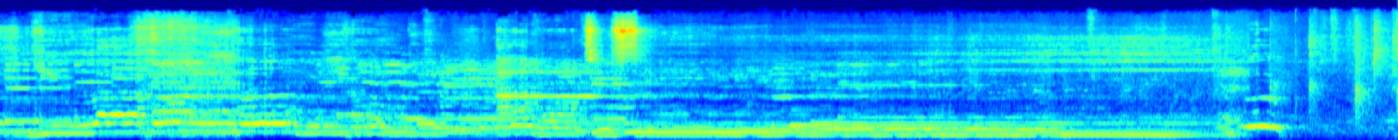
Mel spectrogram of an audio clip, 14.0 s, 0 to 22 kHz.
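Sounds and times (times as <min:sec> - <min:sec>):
man singing: 0:00.0 - 0:11.0
electric bass: 0:00.0 - 0:12.4
electric guitars: 0:00.0 - 0:12.6
drums: 0:00.0 - 0:13.6.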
